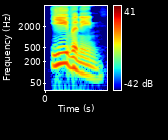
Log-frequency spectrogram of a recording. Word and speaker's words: evening: um okay now remember we can say it with three sounds or two sounds okay let's practice we'll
